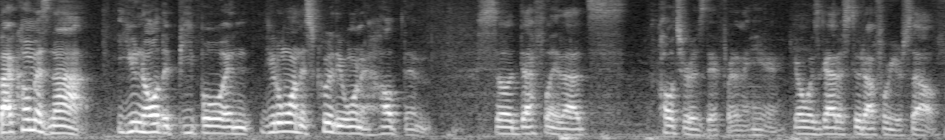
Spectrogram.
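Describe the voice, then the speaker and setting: This man has a fairly high pitch. He speaks with a non-native accent. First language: Spanish. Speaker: restaurant worker. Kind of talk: interview testimony.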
